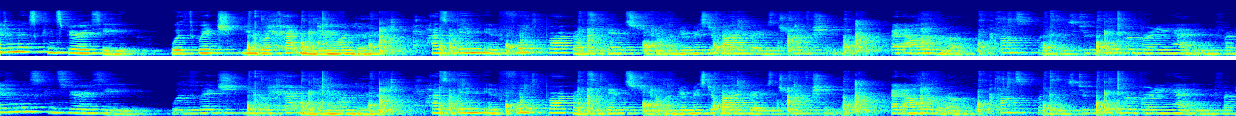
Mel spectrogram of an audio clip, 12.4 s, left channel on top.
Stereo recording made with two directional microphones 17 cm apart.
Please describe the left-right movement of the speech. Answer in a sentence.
In this clip you hear the speech travel towards the right.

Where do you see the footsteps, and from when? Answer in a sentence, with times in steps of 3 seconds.
You can hear the footsteps in the centre from 0 s and on the right from 3 s.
